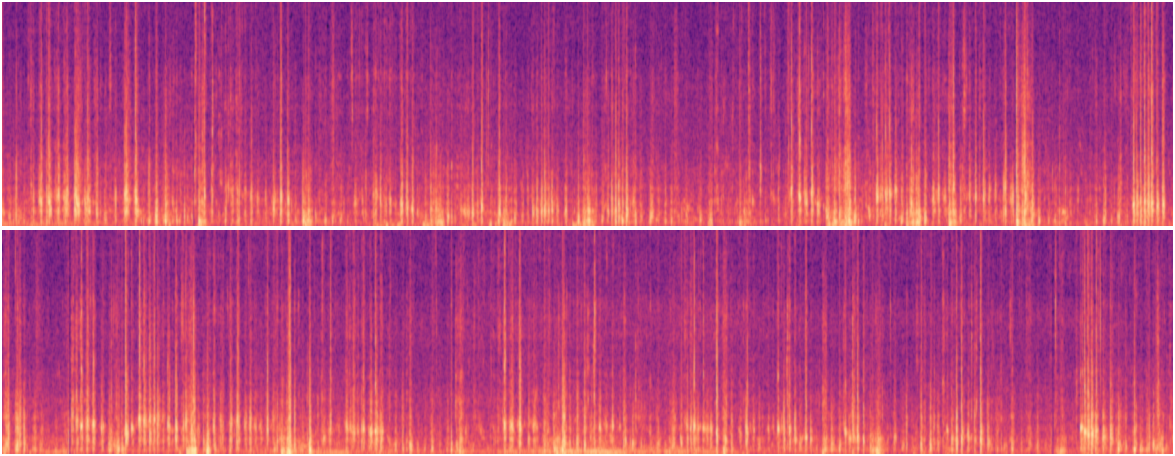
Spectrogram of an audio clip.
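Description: Slate pencils being bitten and chewed close to the microphone: a dense, uneven run of sharp crunches and clicks.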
